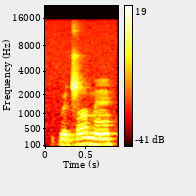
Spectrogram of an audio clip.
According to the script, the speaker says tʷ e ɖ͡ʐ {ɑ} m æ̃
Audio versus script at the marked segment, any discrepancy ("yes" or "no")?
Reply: no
